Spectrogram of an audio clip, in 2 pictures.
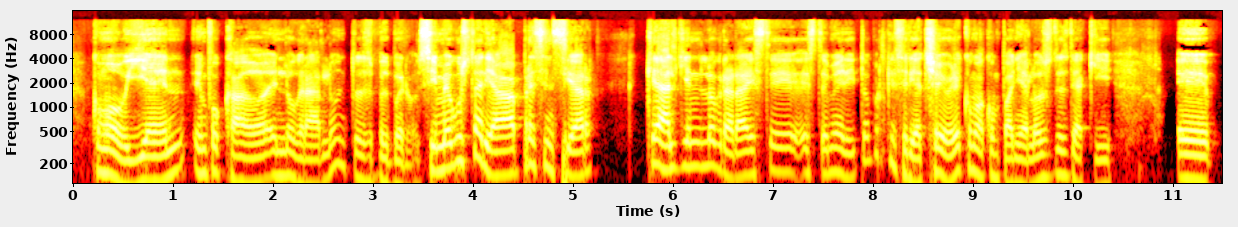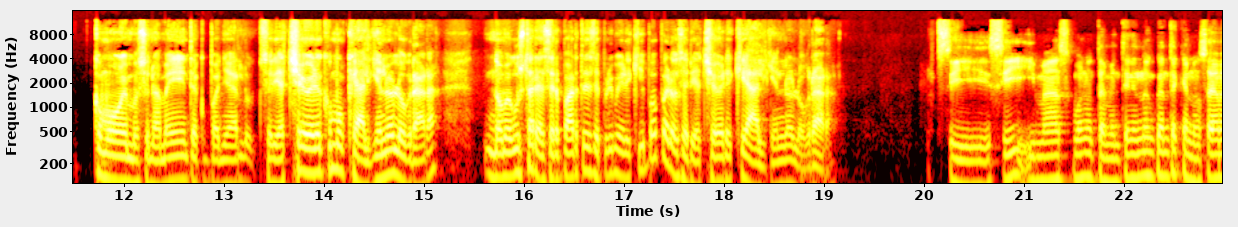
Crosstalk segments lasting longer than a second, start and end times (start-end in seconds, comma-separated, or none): none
